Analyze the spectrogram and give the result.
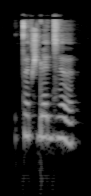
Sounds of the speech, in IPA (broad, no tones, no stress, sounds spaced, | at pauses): t̪ ə̃ s ɖ ɛ d͡z ə̃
